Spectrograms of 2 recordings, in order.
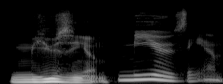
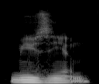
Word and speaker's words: museum: Yeah, so there is that kind of MY sound at the beginning, like me and you, Museum. I was hearing you and a lot of our students do this, say museums, but you want to say museums.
